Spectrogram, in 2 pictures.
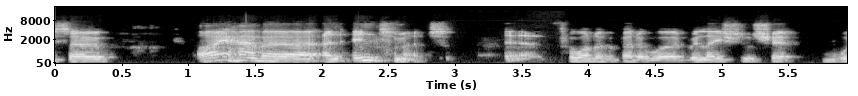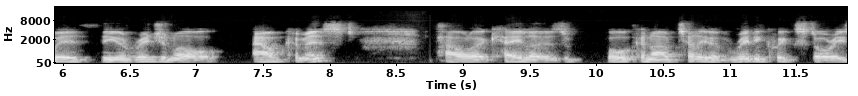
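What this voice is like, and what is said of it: Distinct English accent. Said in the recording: “I have a very distinct English accent, not Australian”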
